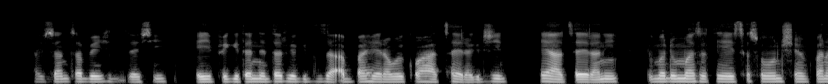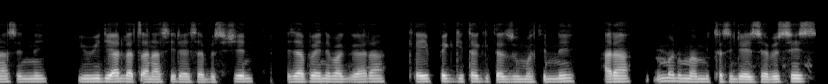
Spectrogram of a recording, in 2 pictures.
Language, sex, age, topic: Gamo, male, 18-24, government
